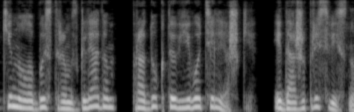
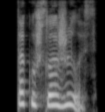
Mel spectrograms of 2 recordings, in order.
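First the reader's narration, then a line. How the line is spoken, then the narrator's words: Cheerful. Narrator (Russian): весело подтвердил Арсений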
